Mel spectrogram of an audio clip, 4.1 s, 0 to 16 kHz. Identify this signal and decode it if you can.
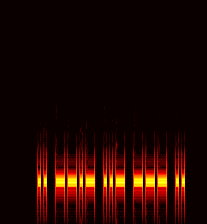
Morse code, heard as a keyed tone, about 20 wpm, 700 Hz. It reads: IQUOI
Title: Code Groups - 5 Letters - 20wpm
